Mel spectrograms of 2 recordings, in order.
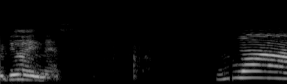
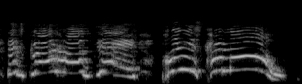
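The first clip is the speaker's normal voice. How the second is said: much higher, loud crowd call; shout; 3 dB louder, slower than usual. Acted. Town crowd shouting to the groundhog, loud and high. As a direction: yell it up to the burrow. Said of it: "said with a shout".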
